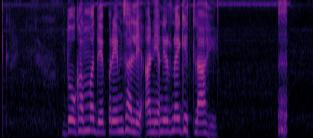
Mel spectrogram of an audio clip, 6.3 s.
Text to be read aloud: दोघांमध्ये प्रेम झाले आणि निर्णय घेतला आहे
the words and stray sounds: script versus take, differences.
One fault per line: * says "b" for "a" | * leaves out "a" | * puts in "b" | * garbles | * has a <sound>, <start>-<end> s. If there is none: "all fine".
* has a laugh, 5.6-5.7 s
